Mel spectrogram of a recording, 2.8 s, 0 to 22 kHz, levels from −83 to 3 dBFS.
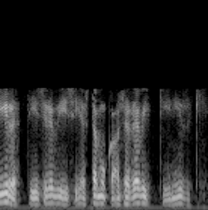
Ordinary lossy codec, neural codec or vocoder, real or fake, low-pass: AAC, 16 kbps; none; real; 7.2 kHz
